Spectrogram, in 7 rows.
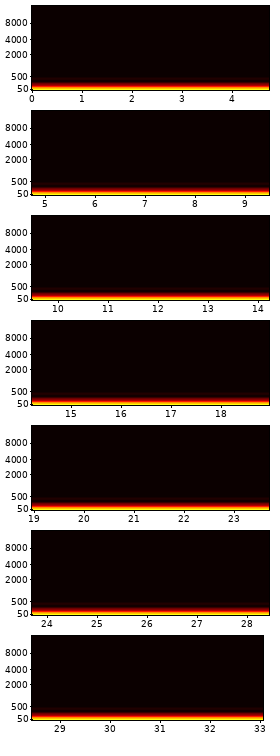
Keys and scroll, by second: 6.8-11.9 typing, 13.8-14.8 typing, 16.4 typing, 17.6-23.2 typing, 24.3-30.3 typing.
